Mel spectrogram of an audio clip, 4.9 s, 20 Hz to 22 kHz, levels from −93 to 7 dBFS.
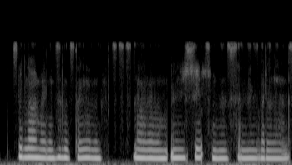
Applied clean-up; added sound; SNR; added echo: neural diffusion model UNIVERSE++.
